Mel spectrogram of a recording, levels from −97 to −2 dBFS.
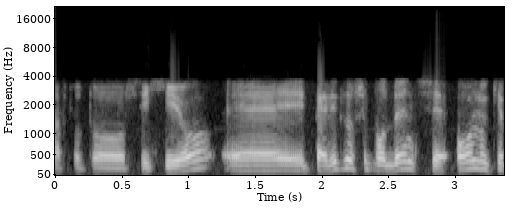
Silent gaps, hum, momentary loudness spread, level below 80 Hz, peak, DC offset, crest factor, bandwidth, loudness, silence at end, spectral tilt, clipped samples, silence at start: none; none; 4 LU; -72 dBFS; -10 dBFS; under 0.1%; 16 dB; 5.8 kHz; -27 LUFS; 0 s; -7.5 dB/octave; under 0.1%; 0 s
